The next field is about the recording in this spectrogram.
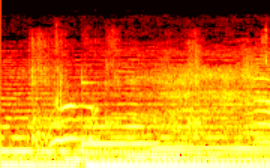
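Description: A cat gives faint, gliding meows over a steady, humming tonal background.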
